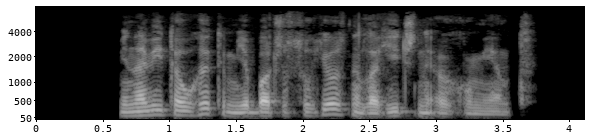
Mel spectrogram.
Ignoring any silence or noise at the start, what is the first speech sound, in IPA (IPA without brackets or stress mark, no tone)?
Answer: mʲ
